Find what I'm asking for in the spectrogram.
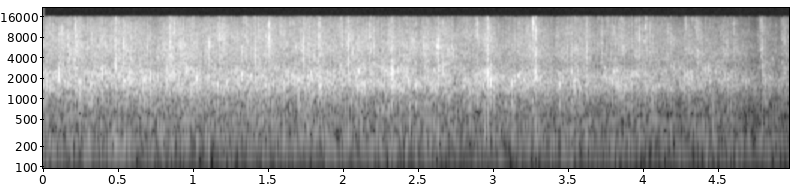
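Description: Dense, sustained audience applause at a public lecture on the future of food in Iowa City, a steady wash of many hands clapping with no talk over it, slightly distant in a hall.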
